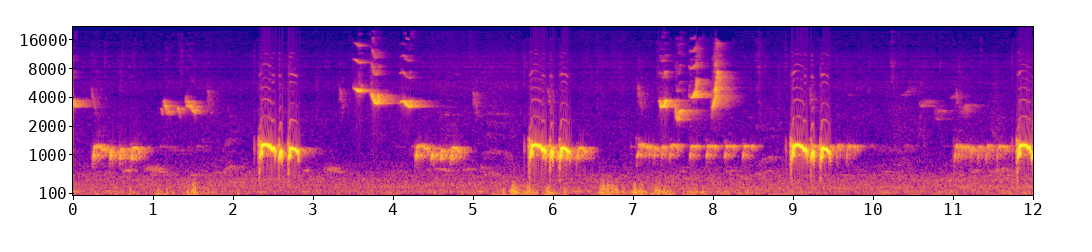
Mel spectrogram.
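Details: Local zebra dove song, loud and long, played to spur other doves into song: trains of quick stuttering coos about every three seconds, each near a bright ringing chirp, with faint higher bird notes.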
